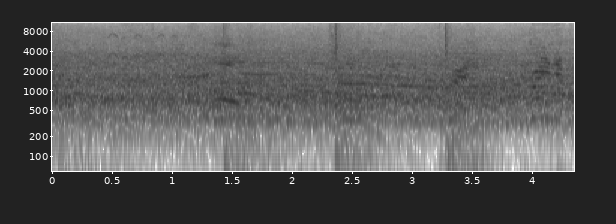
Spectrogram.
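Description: Heavy blows thud dully against a body.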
